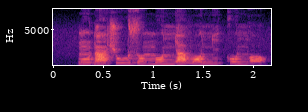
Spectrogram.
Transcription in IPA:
k͡p ũ˦ ɗ ã˨ ʃ uː˦ z ʊ˦ m o˦ ɲ a˨ β ɔ˦˨ ɲ i˦ k o˦ ɲ ɔ˨

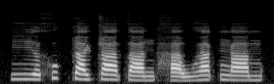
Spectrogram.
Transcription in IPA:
ɣ i˨˩ ə̯ x u˦˥ k̚ ʈ a˧˥ j ʈ aː˧ t̪ aː˨˩ n h a˨˩˨ w ɣ a˦˥ k̚ ŋ a˧ m

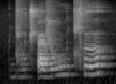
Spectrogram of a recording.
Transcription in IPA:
d͡ʑ u t͡ʃʼ æ ʐ uː t͡ɕʰ ə

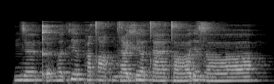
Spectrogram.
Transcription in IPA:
n z œː kʼ œ ɦ ʌ kʲ ʌː k u tˤ aː tˤ n z œ xʲ ɒː t aː t ɒː ɾʲ ɔ z ɒː

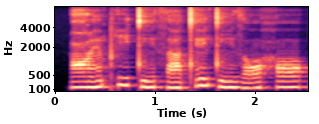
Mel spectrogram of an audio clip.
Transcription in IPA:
ʕ ɛ̃˨˦ pʰ i˦ t ĩ˨ θ a˨ tʼ ẽ˦ t ĩ˧ ð ɔ˨˦ h ɔ˦

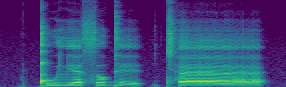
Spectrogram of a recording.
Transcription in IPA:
ǃ u lʲ æ s ɤ ɡ e | cʰ æː

